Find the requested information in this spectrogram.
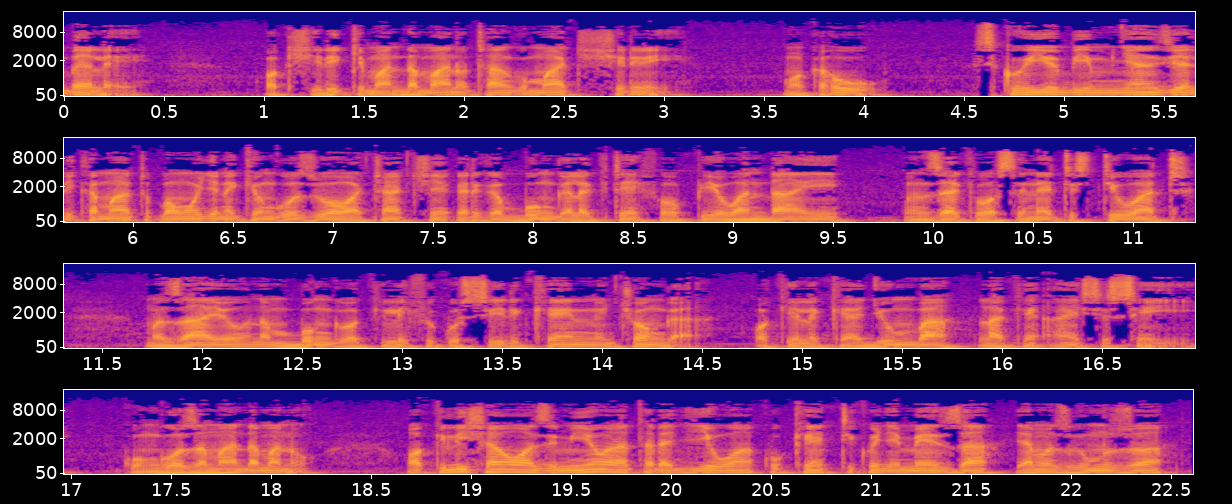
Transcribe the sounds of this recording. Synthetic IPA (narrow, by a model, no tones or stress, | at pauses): bɛlɛ̰ | waki̥ʃiɾikimaːndamanɔtʰaŋɡumat͡ʃiiʃiɾinḭ | mwakahuː | si̥kuhijɔɓim̩ɲanzialikamatwapamɔʄanakiɔŋɡɔziwawat͡ʃat͡ʃɛkatikaɓuŋɡɛlak̬i̥taifaapiawandai | mwɛnzakɛwasɛnɛtistuwat | mazajɔnam̩ɓuŋɡɛwakilifukusinikʰɛnt͡ʃɔŋɡa̰ | wakiɛlɛkɛaʄumbalakɛʔajsisḭ | kuɔŋɡɔzamaːndamanɔ̰ | wawakiliʃihaɔwaːzimiɔwanataɾaʄiwakukɛtikwɛɲɛmɛzajamazuŋɡum̩za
